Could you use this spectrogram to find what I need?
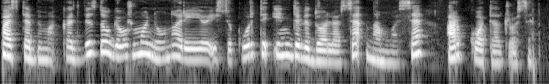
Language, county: Lithuanian, Šiauliai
